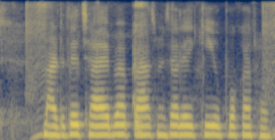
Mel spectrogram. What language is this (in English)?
Bangla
